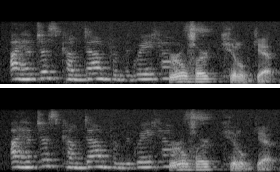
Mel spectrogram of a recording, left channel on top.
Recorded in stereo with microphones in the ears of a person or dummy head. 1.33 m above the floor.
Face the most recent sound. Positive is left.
turn(degrees=40)  # may be behind; listen again after turning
